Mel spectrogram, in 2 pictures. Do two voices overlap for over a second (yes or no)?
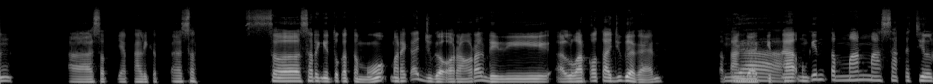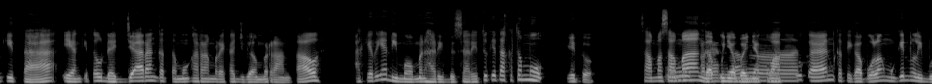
yes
